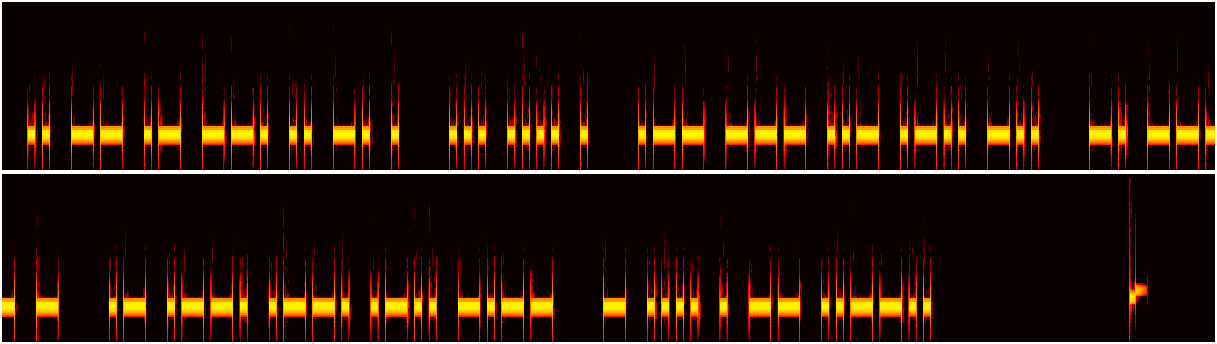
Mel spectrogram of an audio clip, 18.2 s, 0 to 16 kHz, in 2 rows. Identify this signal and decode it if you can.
Morse code, heard as a keyed tone, about 22 wpm, 700 Hz. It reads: IMAGINE SHE WOULD NOT APPLY THEM?
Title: Sentences from Top 1400 Words 22wpm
